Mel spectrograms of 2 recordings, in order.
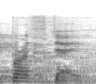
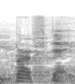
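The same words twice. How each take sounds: First: The middle sound is a clear th. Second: The middle sound is not a th. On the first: "they don't say birthday" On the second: "They say birthday"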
